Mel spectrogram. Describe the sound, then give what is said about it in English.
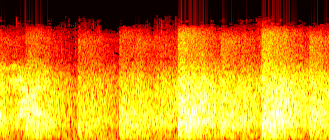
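Gunfire sound effect as a band of men opens fire on two riders mounting their horses. Loud, dense bursts of crackling shots come in several successive waves with no pause between them. “Just as the Lone Ranger and Tonto mounted, Bull Davis's men saw them and opened fire.”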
